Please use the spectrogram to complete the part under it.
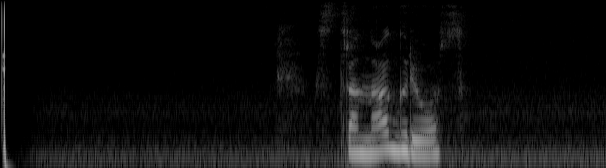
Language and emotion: Russian, neutral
